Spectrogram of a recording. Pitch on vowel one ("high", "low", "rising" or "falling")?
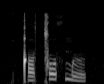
low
